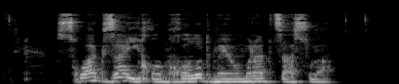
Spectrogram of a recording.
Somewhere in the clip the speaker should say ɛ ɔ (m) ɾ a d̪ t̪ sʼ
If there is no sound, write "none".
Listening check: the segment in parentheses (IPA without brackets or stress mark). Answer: m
